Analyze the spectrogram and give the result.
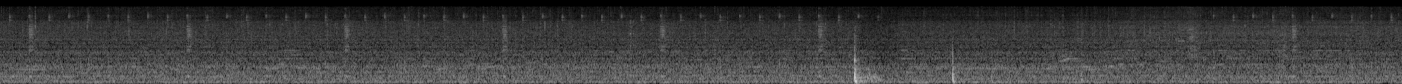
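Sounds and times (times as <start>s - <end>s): meat and vegetables sizzling: 0.1s - 14.0s
sharp knock: 8.6s - 9.7s.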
